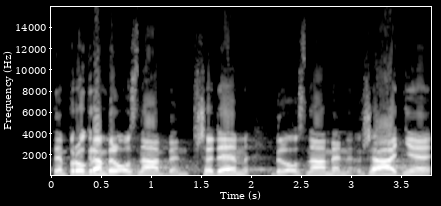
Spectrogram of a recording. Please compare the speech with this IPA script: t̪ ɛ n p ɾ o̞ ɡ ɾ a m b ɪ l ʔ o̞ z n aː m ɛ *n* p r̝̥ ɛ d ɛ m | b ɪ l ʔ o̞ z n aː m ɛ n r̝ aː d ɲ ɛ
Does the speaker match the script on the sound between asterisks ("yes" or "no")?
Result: yes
